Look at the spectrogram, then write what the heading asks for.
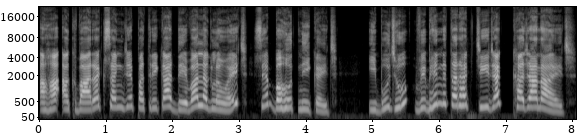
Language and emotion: Maithili, happy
